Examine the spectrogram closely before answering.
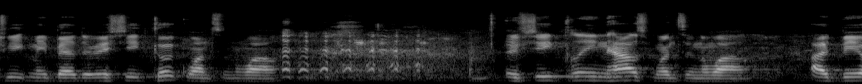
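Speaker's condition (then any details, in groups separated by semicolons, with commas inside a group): ALS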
